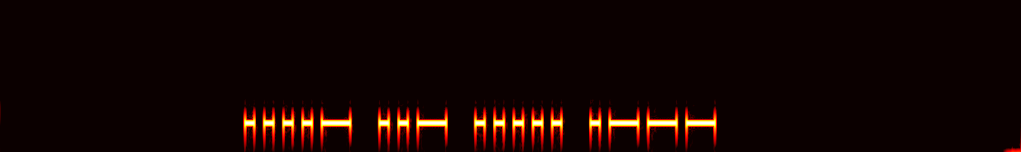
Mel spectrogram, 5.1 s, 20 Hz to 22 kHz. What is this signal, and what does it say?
Morse code, heard as a keyed tone, about 25 wpm, 700 Hz. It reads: 4U5J
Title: Four Challenging Letter-Number Combinations 25wpm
